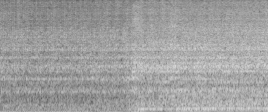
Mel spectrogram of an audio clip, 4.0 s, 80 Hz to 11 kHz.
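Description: A Massey Ferguson tractor engine drones steadily and loudly with a low mechanical hum as the PTO shaft is switched to 1000, with a brief surge and rumble partway through as the load shifts.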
